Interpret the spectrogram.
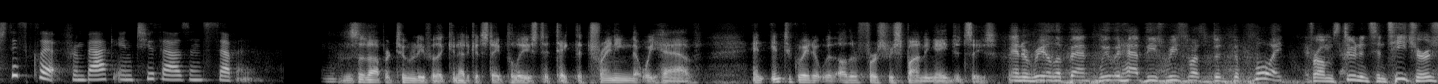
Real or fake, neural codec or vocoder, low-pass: fake; codec, 24 kHz, 0.9 kbps, DualCodec; 7.2 kHz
